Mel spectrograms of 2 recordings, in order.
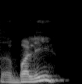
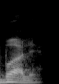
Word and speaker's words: Бали: Есть остров такой, вот, его называют у нас Бали. А вот русские называют Бали. Я беседовал с Настей Счастье, она там живет, она говорит, нет, правильно говорить Бали. Но, надо сказать, русские почему-то считают, что надо говорить Бали, делая акцент на первом слоге.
